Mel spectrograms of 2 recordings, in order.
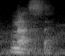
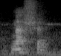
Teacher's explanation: El dígrafo SC, cuando aparece antes de una E o de una I, y el dígrafo S se cedilla en portugués, suenan como sonido de S en Brasil y sonido de SH en Portugal.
